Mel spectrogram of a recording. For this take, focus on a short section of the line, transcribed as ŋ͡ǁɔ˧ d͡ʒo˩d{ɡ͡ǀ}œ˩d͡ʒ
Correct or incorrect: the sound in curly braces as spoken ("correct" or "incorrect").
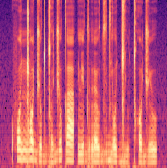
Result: correct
